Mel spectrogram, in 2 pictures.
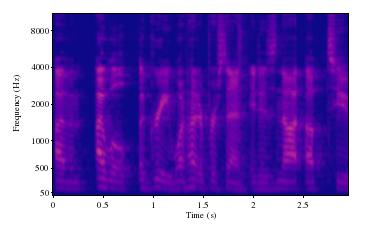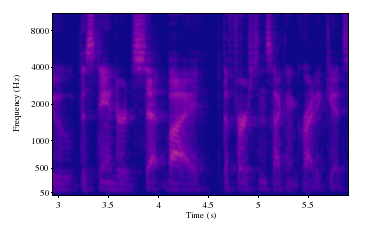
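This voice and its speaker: The delivery runs at a moderate pace with hardly any pauses. Intonation stays monotone and flat. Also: man, medium pitch for a man. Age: 40s. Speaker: YouTuber reviewing movies. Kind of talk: casual monologue. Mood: relaxed, opinionated. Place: home room. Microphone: phone near.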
